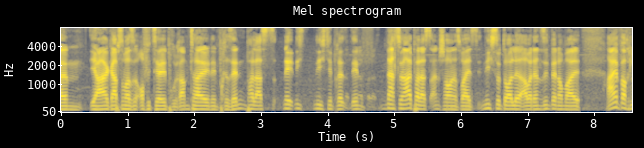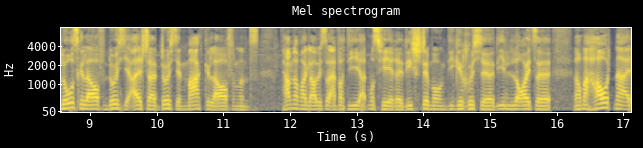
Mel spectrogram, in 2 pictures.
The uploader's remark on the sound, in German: Die Aufnahme erfolgt vom Flughafen in Toronto, weswegen die Tonqualität nicht ideal ist.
